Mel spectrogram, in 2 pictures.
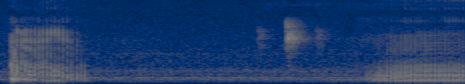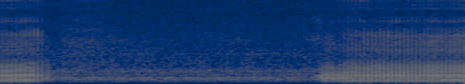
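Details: Sleeping dog snoring quietly: soft, buzzing breath sounds recur every few seconds over faint room noise.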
